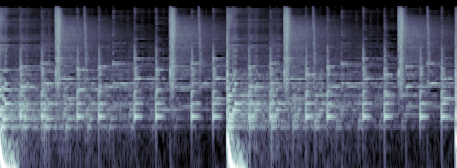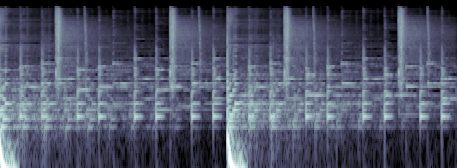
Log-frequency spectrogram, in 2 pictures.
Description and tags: cgi tropical paradise loop
white sneakers hit the dance floor at a resort somewhere in Florida
dolphins, loop, music, paradise, seapunk, tropical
